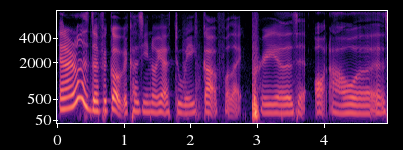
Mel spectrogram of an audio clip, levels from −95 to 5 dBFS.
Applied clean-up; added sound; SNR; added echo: none; none; none; none.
